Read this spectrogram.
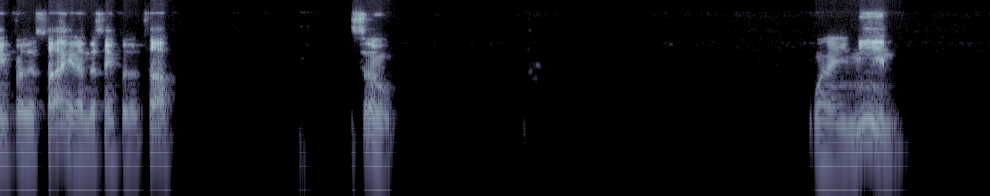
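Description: A young man speaks calmly and closely into a microphone, with pauses.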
